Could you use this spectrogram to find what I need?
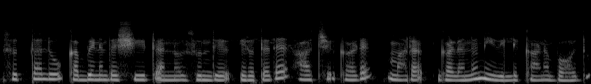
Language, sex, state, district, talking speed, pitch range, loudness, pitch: Kannada, female, Karnataka, Dakshina Kannada, 100 wpm, 200-240 Hz, -36 LUFS, 210 Hz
